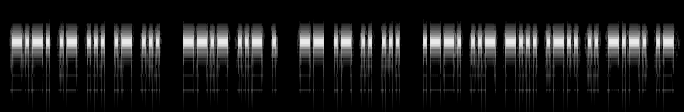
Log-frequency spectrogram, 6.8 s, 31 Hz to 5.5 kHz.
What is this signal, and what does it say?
Morse code, heard as a keyed tone, about 36 wpm, 800 Hz. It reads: CASAS QUE MAIS PUBLICA
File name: audios / portugais / portugais texte en clair 1 vitesse 35 mots minutes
